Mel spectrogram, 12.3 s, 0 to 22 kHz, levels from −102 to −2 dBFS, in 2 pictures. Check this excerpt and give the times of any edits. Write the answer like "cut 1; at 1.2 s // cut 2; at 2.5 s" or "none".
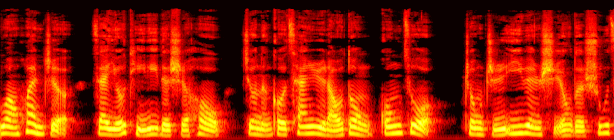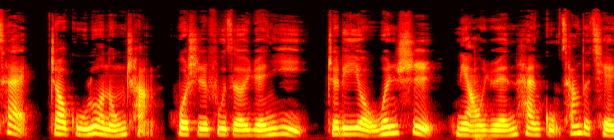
cut 1; at 4.5 s // cut 2; at 6.5 s // cut 3; at 7.8 s // cut 4; at 9.3 s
